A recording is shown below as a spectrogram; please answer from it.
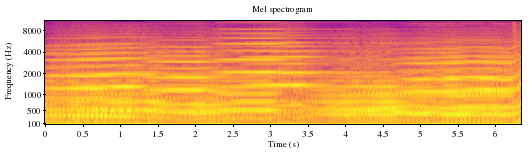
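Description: Electronic music from the DIN Is Noise microtonal software synthesizer: a dense chord of several tones held steady, its loudness swelling and dipping slowly.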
